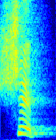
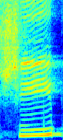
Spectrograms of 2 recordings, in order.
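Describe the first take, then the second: First: SHIP with a short, quick i; clipped short vowel in SHIP. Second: শিপ with a long, stretched ee, like sheep; শিপ said as English "sheep"; long vowel. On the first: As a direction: say ship with a brief lax i. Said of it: "just short". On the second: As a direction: draw out the ee in শিপ. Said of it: "মানে ভেড়া". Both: Shown as a demonstration.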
